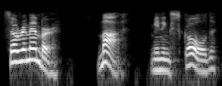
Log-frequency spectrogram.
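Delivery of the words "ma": "ma" short, pitch dropping quickly; falling tone. Shown as a demonstration. Teacher translates scold, "ma" in falling tone. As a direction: let "ma" drop sharply from the top. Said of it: "carries the falling tone".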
